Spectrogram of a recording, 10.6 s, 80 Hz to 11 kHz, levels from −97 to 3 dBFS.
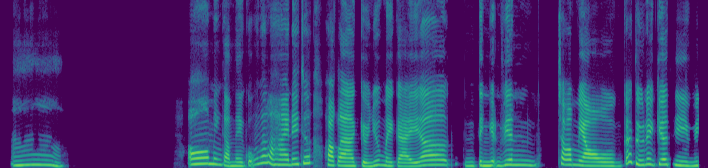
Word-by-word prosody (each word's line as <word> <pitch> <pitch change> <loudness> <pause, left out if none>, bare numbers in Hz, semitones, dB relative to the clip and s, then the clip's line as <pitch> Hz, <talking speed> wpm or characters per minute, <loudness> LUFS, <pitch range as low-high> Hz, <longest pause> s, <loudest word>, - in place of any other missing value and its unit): Ừm. 310 -4 -3 1.9
Ô! 375 +2 +5
Mình 365 -3 0
cảm 250 -3 0
thấy 245 0 -1
cũng 280 +8 -6
rất 435 - -1
là 375 - +2
hay 325 -1 +1
đấy 355 +2 0
chứ. 420 - +2 0.3
Hoặc 295 -3 +3
là, 255 -2 +4
kiểu 240 -2 0
như, 265 +7 -2
mấy 265 -5 -2
cái, 230 -1 0
ơ, 315 +3 +2 0.3
ừ, 250 - -8
tình 260 -2 +2
nguyện 260 0 0
viên 310 -1 -1 0.4
cho 325 -3 +3
mèo 260 -5 +4 0.4
các - - 0
thứ 330 -5 +1
này 350 0 0
kia 340 -2 +3
thì 275 -4 0
mình 250 +2 -2
300 Hz, 170 wpm, -22 LUFS, 255-325 Hz, 1.9 s, Ô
